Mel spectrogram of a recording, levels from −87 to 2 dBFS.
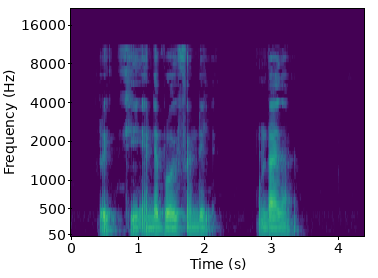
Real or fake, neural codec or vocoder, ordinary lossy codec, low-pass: real; none; MP3, 96 kbps; 10.8 kHz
